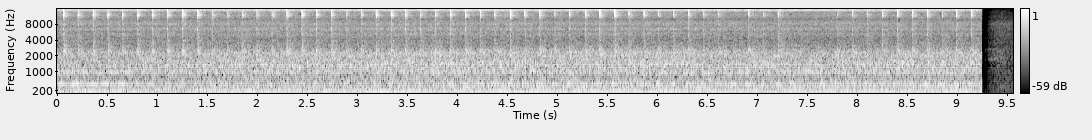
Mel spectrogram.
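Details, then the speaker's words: Old washing machine on fast spin, fine during the wash cycle: steady knocking about four times a second over the motor hum; the basket shakes because worn strut dampers fail to hold the basket. "I think what ends up happening is as it spins faster and faster on the spin cycle the stabilizer struts that are inside that hold the basket in place either there's one or maybe they're all worn out and you can hear that"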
